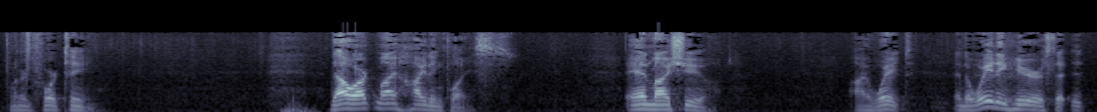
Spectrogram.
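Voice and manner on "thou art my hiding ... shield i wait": slow, loud, high reading of the verse; solemn scripture reading. Acted. Teacher reading Psalm verse to his Bible class, slow solemn reading. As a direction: intone the psalm like a preacher in the pulpit.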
